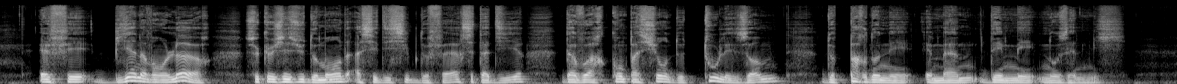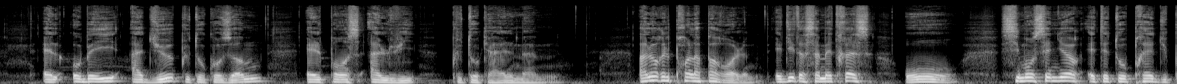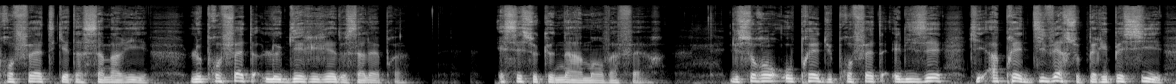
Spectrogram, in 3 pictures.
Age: 50-69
